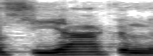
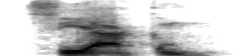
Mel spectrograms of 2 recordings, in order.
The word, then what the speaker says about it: Siakam: Hey, how did the yeah, see, Pat, I said he like hating on Siakam is crazy.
